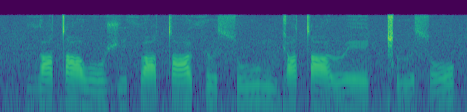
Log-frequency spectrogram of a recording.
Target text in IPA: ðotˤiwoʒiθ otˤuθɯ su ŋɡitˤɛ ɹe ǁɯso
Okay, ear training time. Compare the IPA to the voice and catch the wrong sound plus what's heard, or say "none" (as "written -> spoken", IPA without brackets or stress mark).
none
